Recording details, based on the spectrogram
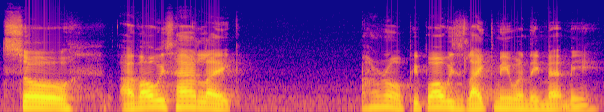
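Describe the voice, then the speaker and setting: A man in his thirties from Venezuela, chatting casually as a podcast guest, with a relaxed, rambling manner full of fillers. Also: fairly high pitch, a little slow. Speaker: guest, drink brand founder. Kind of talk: casual interview chat.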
